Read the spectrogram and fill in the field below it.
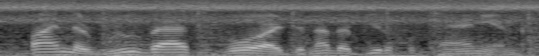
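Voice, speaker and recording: A man speaks in a dry recording with no echo over loud background noise. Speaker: solo hiker vlogger. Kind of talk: casual vlog chat. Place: open country. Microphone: phone near.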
